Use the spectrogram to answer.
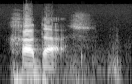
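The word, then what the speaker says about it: חָדָשׁ: all right and where is two syllables and it's pronounced khadash all right make sure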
